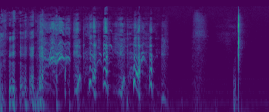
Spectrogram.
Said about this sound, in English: Ooh, the Hoosier clap.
